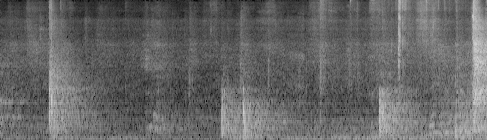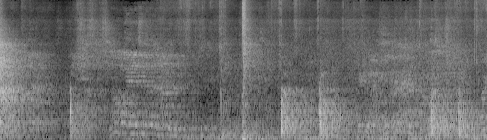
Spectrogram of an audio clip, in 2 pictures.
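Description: A cricket bat strikes a ball with a sharp crack, echoing in a large hall.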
